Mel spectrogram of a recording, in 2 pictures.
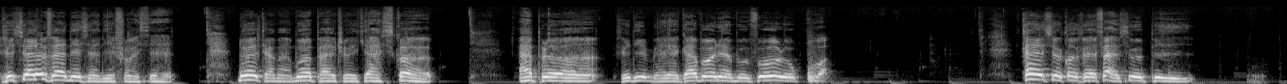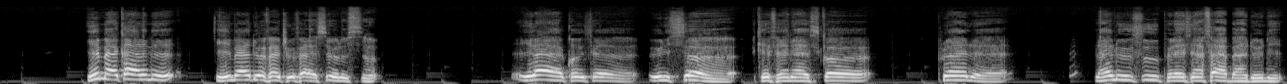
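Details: Adult man, deaf since childhood after an illness that caused his hearing loss, lip-reads, speaking French; deaf speech.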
